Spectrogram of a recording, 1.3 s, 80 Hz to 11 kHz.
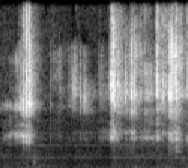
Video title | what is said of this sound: DOUBLE UNBOXING! March’s sack and some Personal pick ups from @6thsensefishing | Does have some rattles in it.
